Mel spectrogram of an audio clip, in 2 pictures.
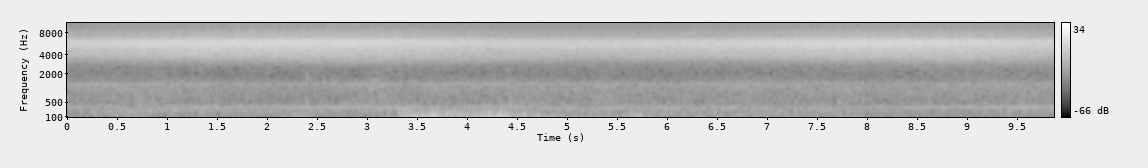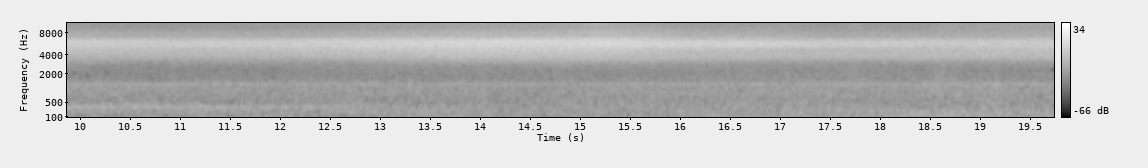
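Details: Cicadas in 2013 form a loud, continuous shrill droning chorus, steady in pitch and slowly swelling and fading in waves, with a faint low rumble near the start.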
